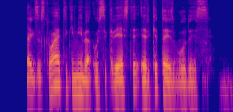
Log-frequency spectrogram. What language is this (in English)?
Lithuanian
